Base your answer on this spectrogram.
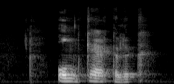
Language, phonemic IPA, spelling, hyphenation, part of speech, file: Dutch, /ˌɔnˈkɛr.kə.lək/, onkerkelijk, on‧ker‧ke‧lijk, adjective, Nl-onkerkelijk.ogg
- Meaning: not affiliated to a church or any other religious denomination; unchurched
